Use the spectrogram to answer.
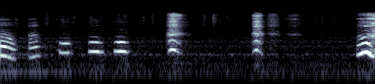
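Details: Adult with tics trying new medical marijuana medication has a sudden tic attack. Rapid bursts of short gasping, moaning vocal sounds, then sharper cries: vocal tics.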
